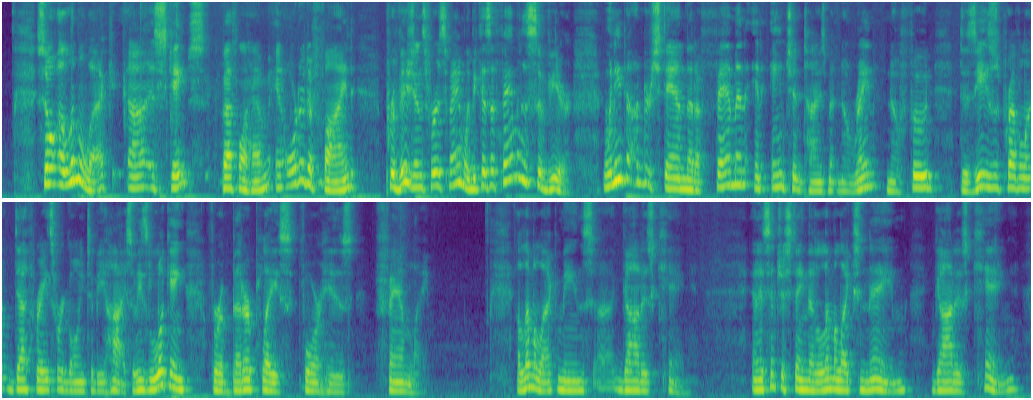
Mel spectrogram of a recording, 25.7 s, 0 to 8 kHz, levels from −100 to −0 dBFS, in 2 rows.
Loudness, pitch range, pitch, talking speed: -17 LUFS, 130-175 Hz, 145 Hz, 160 wpm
